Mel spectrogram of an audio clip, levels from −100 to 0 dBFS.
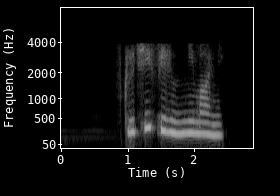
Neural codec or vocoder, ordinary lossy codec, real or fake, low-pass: codec, 16 kHz in and 24 kHz out, 0.9 kbps, LongCat-Audio-Codec, fine tuned four codebook decoder; AAC, 16 kbps; fake; 7.2 kHz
